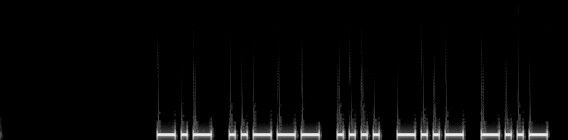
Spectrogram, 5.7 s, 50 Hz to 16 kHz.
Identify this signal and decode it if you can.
Morse code, heard as a keyed tone, about 19 wpm, 700 Hz. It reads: K2HXX
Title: Speed Racing - USA 1x3 Call Signs 17wpm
